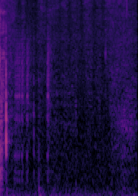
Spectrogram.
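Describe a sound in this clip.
A bone folder scrapes along paper.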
